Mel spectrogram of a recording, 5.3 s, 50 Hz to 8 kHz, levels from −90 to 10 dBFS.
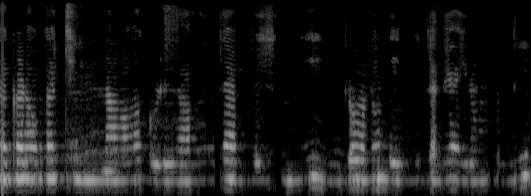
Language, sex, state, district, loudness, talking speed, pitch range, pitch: Telugu, female, Telangana, Karimnagar, -37 LUFS, 90 wpm, 215-230 Hz, 225 Hz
